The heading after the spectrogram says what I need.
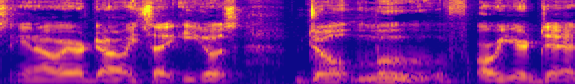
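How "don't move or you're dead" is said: plain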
